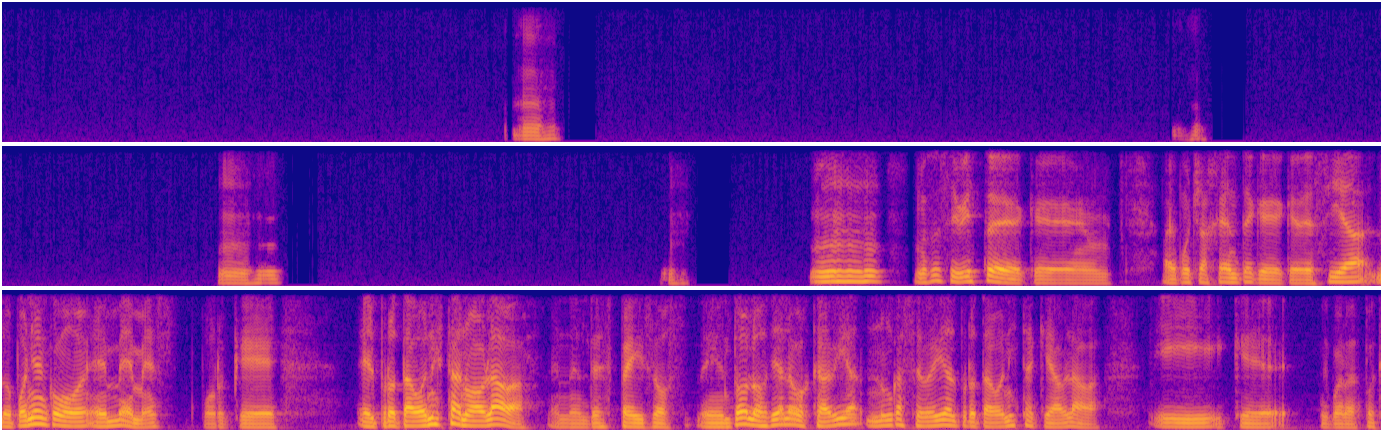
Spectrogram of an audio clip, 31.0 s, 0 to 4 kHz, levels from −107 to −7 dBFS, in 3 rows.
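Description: A speech recording carried over a call link, with nothing above 4 kHz, which fits a narrowband G.711 A-law codec. At 24.88 to 24.96 s there is a short stall from a late packet. A packet missed its slot and the jitter buffer ran dry. The receiver stretched the last sound for 58 ms, then carried on from the same point. Nothing is lost, but that sound lingers too long. From 26.94 to 27.58 s comes a jitter buffer speed-up. The buffer had built up more audio than it aims for. To shed the delay, the receiver cut small pitch-period slices, about 50 ms in all. Speech runs at 107% speed with unchanged pitch, so it sounds briefly hurried.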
